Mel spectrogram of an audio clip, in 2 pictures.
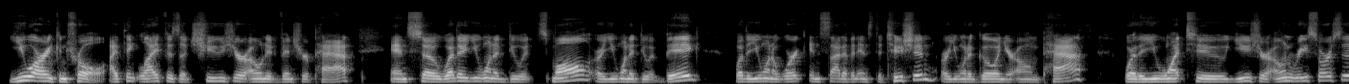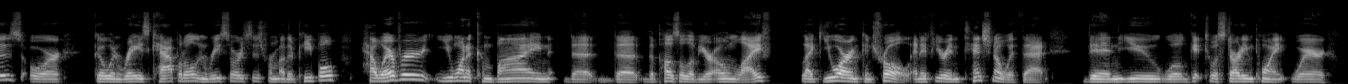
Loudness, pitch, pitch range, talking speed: -22 LUFS, 135 Hz, 125-150 Hz, 220 wpm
